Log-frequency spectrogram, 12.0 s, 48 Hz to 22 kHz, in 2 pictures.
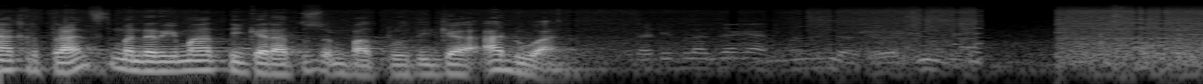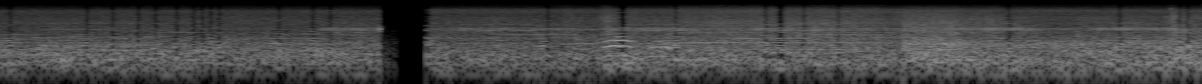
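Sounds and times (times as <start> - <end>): high machine whine: 4.8 - 12.0.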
